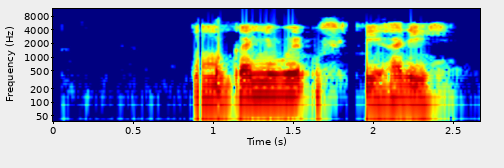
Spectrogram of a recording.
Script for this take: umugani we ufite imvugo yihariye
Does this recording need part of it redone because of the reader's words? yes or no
yes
